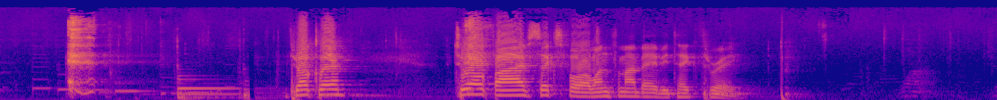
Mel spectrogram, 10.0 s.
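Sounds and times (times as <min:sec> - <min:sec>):
singer clearing their throat during a recording session: 0:00.7 - 0:01.2
speech: 0:03.0 - 0:03.6, 0:04.6 - 0:07.5.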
